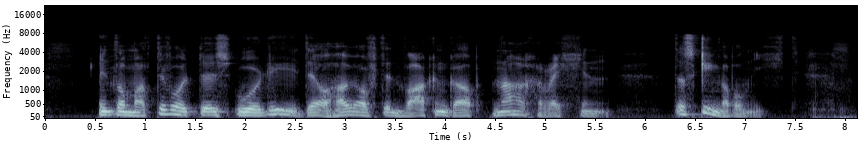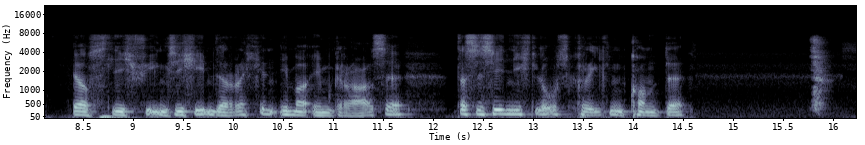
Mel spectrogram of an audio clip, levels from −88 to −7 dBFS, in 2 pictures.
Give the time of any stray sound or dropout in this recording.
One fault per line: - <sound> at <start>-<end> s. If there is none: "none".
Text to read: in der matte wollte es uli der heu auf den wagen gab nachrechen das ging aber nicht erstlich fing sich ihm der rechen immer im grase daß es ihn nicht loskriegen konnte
- sneeze at 15.8-16.0 s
